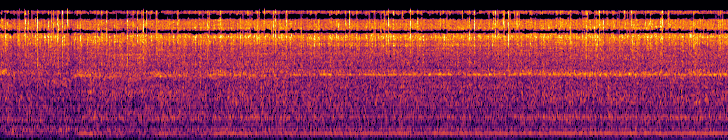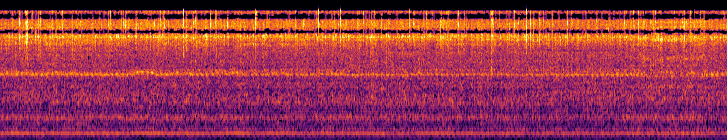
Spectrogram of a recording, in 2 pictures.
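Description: Countertop blender motor running continuously at speed, blending mixed fruit and juice into a smoothie: a steady motor whine over the churn of the liquid. Its pitch steps up slightly about four seconds in.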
